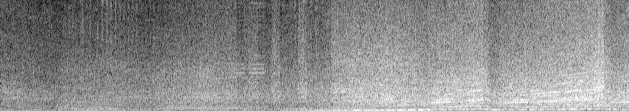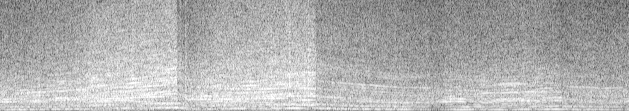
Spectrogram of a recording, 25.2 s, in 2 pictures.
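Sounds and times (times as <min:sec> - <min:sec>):
Ferrari 360 Challenge Stradale sports car: 0:00.0 - 0:25.1.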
